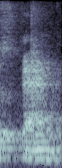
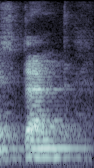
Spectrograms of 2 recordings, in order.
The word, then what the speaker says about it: stent: कभी किसी रिलेटिव को स्टेंट हुआ होगा कुछ लोग इसको उच्चारण करते हैं स्टंट बट ये स्टेंट है एस टी E anti स्टेंट तो स्टैंट क्या है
